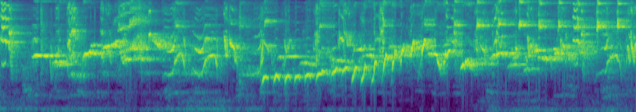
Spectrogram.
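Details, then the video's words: White-rumped shama in full song during rain, a masteran recording: clear whistles and squeaky chirps, then a run of short upward-sweeping notes climbing steadily, ending in more jumbled warbling over faint low background noise. "BIRD SOUND IN THE RAIN SUPER SPECTACULER / MASTERAN MURAI BATU GACOR"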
